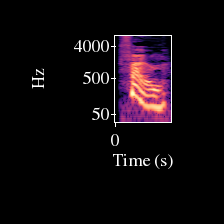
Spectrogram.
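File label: "foam", British English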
